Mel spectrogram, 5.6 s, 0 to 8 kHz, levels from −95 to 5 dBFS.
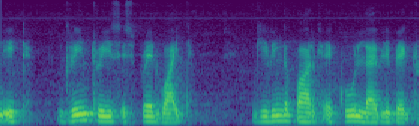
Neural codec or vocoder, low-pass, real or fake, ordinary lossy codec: none; none; real; none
